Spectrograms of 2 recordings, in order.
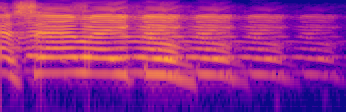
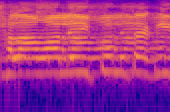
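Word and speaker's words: السلام عليكم: হ্যা সালাম আছে কোথায় আবার যদিও সালাম দেয় আসসালামু আলাইকুম আসসালামু আলাইকুম আসসালামু আলাইকুম আসসালামু আলাইকুম এটাও উচ্চারণ করতে পারেনি। আর বর্তমানে বেশিরভাগ লোক সালামু আলাইকুমটাকেই ধরে নিয়েছে।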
